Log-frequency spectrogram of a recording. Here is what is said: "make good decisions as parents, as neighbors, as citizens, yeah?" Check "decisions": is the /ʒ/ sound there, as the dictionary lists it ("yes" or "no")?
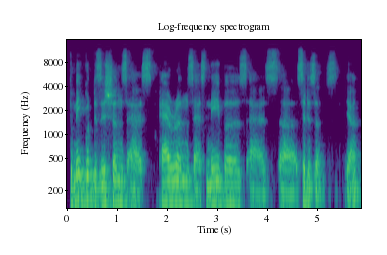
no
